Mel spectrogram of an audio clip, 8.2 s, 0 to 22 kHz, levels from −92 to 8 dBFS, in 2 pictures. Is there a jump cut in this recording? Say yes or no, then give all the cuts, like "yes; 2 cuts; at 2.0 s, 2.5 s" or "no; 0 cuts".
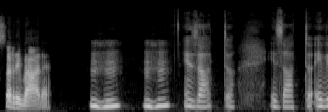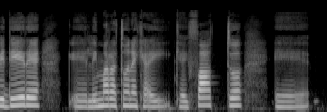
no; 0 cuts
